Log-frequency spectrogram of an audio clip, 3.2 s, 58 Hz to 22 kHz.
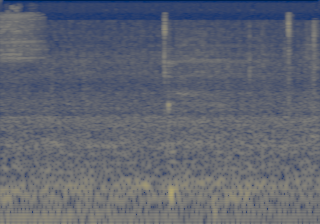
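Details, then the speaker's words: Jaguar XJ6 daily driver on its first drive of the year after misfiring, worst around 1500 rpm: now a low, steady drone pulling cleanly at about 1400 rpm, no stumble and no heater core noise. HT leads were later found soaked in coolant. "I don't hear any noise from the heater now's core now as well so um that's good okay we're at 1400 now let's pulling cleanly"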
